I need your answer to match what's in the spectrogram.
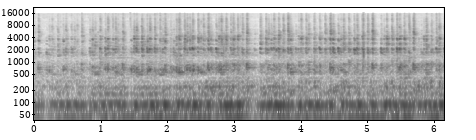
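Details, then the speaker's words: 1976 Chevrolet Chevelle Malibu V8 warming up at idle just after an Edelbrock intake manifold and Edelbrock four-barrel carburetor were installed, timing about unchanged: deep, steady, even rumble, no knocks or misses, cam-like sound; normal idle, air mixture still to be adjusted. "she sound like she got a cam right now I like that sound that carburetor and intake sure is changing it"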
